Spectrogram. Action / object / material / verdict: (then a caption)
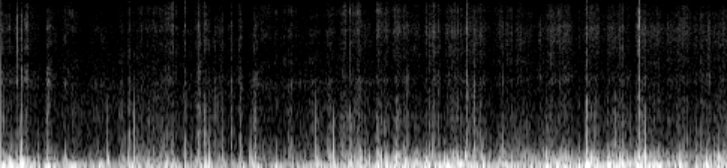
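tap / round cork trivet / cork / none. Long light-blue acrylic nails tap and scratch the front face of a large, thin, flat, solid round cork trivet. The result is a steady run of soft, dull, low-pitched taps mixed with muffled scratching rustles, each tap dying away almost at once.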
